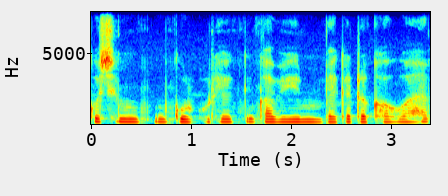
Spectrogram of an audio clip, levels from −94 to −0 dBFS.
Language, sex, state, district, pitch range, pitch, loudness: Hindi, female, Uttar Pradesh, Jyotiba Phule Nagar, 195-205 Hz, 200 Hz, -17 LUFS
